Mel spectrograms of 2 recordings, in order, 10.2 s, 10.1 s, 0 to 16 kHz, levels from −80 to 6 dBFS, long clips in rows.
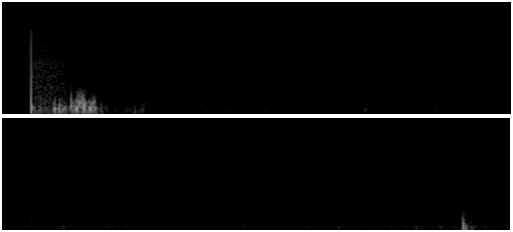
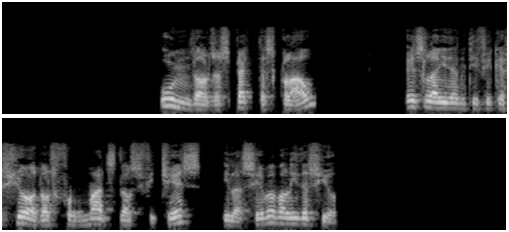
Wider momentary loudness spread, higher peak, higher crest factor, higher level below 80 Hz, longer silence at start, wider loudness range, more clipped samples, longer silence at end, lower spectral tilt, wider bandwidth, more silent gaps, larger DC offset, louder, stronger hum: first, 15 LU vs 10 LU; second, -22 dBFS vs -2 dBFS; first, 34 dB vs 20 dB; about the same, -64 dBFS vs -66 dBFS; second, 0.3 s vs 1.6 s; first, 14 LU vs 4 LU; neither; second, 0.45 s vs 1.7 s; first, -7.5 dB/octave vs -4.5 dB/octave; second, 7 kHz vs 7.8 kHz; second, none vs 2.30-2.34 s, 2.75-2.79 s, 3.16-3.64 s, 3.71-4.03 s, 7.04-7.25 s; neither; second, -48 LUFS vs -19 LUFS; neither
